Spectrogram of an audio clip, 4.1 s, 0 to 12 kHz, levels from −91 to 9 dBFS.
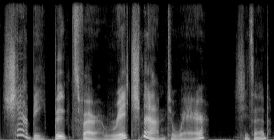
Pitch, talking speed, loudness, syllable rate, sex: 145 Hz, 145 wpm, -21 LUFS, 3.2 syllables/s, male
